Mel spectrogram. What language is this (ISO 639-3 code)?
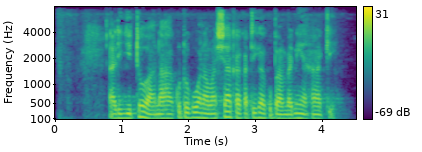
swa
